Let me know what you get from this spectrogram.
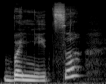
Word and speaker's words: больница: guys, today you'll learn how to pronounce больница and вбольница, or hospital and in the hospital. The O in this word sounds like an A-flavored schwa.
